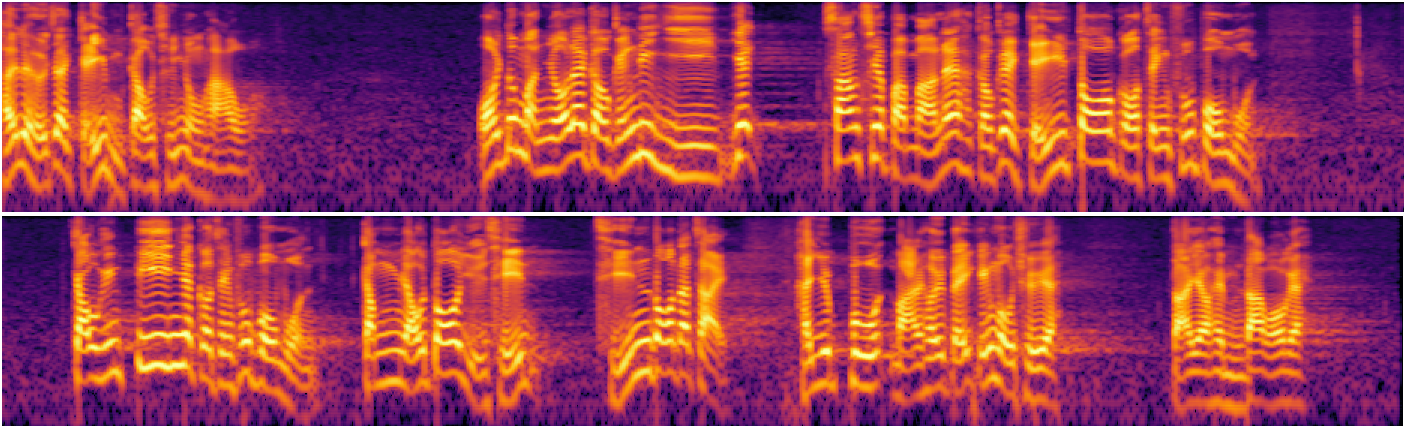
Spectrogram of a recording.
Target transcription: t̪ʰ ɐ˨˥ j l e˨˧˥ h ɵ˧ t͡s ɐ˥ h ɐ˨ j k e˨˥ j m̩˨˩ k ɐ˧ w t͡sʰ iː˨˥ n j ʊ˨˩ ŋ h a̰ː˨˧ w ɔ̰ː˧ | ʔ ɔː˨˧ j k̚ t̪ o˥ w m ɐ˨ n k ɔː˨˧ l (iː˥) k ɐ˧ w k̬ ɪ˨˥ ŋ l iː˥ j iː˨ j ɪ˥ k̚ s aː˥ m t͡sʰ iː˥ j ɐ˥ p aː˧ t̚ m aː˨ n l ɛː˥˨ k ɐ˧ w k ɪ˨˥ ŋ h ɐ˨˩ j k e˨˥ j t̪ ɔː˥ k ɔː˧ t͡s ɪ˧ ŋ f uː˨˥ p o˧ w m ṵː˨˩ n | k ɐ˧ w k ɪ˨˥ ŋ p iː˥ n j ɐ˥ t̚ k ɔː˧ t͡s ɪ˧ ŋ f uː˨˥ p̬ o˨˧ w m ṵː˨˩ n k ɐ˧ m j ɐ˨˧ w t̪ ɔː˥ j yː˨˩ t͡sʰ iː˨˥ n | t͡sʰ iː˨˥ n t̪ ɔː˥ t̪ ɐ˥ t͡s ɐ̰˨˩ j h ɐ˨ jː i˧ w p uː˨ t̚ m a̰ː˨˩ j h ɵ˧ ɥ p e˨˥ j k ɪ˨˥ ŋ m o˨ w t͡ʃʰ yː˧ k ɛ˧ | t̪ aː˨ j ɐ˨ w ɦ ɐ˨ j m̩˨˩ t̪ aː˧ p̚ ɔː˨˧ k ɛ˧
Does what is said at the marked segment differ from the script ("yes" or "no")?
yes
